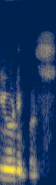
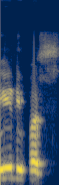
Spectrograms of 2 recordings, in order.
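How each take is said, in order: First: The word begins with a 'yoo' sound. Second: The word begins with an 'ee' sound. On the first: "correct pronunciation யூடிபஸ்" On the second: "சில பேர் இந்த ஈடிபஸ் அப்படிம்பாங்க"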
